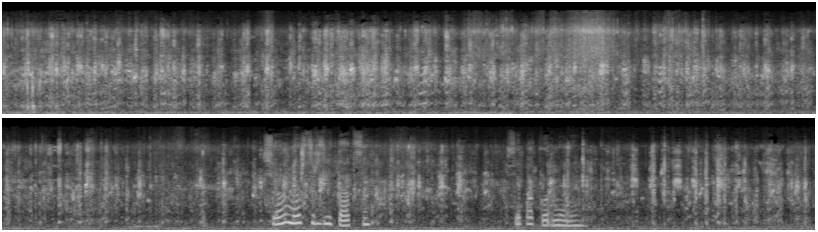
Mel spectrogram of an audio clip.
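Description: A large flock of ducks quacks loudly and constantly close by.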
